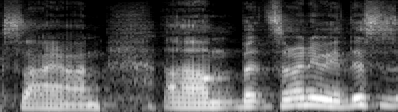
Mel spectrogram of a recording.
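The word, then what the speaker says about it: Sián: and it's the Scion I think is cyan maybe it's how you pronounce it says it's not like Scion but so anyway this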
